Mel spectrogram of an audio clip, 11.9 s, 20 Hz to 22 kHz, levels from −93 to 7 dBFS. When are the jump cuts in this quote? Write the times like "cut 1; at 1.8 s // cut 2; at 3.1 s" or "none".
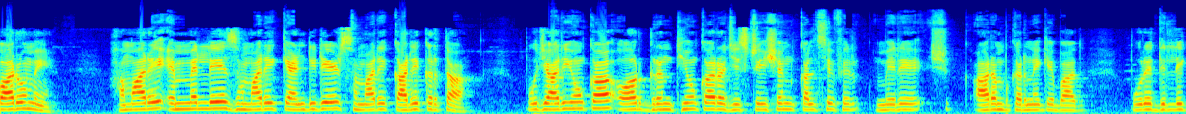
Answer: none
